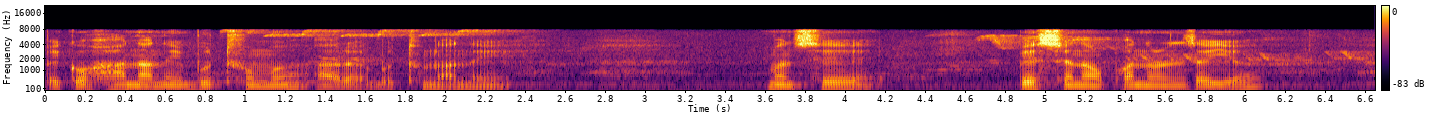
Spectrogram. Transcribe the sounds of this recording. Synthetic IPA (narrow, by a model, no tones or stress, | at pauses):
bekohananɯjbutʰumɯa̰ɾɯ̰butʰumna̰nɯ̰j | manse | b̥esenawpʰanɔɾnzajɯ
